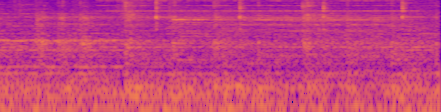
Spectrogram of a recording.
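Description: Autumn Moon video slot machine playing its spinning-reels sound and music during a free game, with short clicks as the reels come to a stop, over casino background noise.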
